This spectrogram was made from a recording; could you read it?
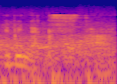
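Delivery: slow, soft, looming snake woman voice.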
